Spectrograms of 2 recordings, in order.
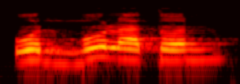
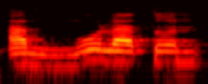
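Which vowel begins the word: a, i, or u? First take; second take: u; a. First: The word begins with the vowel u. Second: The word begins with the vowel a. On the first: "di dhamma huruf hamzahnya" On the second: "dengan fathah yang pertama hamzahnya"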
